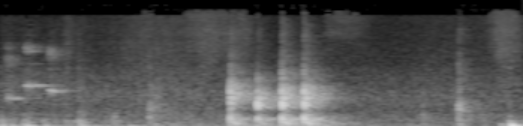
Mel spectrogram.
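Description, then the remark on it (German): Three quick, solid knocks on a door, fairly loud, followed by a short pause and one or two softer taps, with a faint low tone earlier in the background. “Und ich werde diese Taube nehmen und wir gehen dann zum alten Mann und wir klopfen an die Tür.”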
